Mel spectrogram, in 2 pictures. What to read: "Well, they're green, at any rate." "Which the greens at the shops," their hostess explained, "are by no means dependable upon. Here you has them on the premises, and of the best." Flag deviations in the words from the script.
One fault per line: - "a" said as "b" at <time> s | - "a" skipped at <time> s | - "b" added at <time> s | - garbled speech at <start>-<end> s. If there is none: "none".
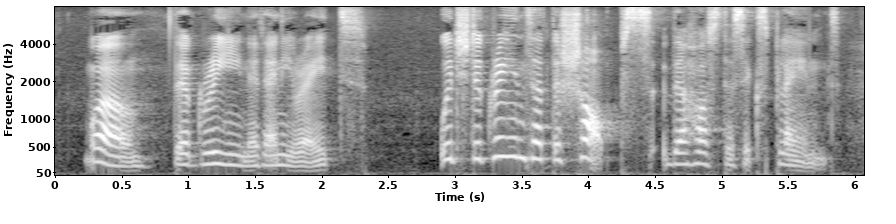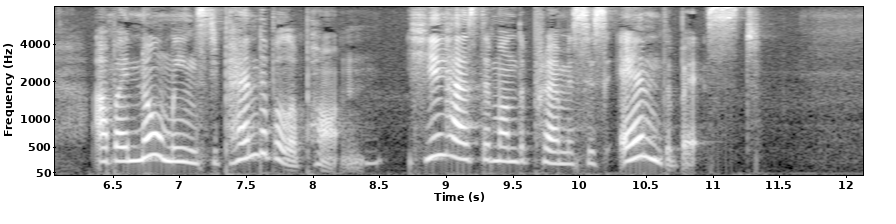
- "you" skipped at 9.0 s
- "of" skipped at 10.6 s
